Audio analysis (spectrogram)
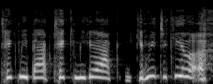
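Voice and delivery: play-acted frantic panicking, very high and loud. Retelling a video of Sara Blakely in a helicopter, imitating Sara Blakely freaking out. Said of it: "in the helicopter and she's freaking out".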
